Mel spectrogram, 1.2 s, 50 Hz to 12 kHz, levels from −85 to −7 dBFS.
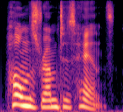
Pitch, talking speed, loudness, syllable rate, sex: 215 Hz, 195 wpm, -15 LUFS, 5.2 syllables/s, female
